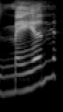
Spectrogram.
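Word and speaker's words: mane: Main, meaning morning, which is mayan.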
